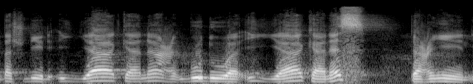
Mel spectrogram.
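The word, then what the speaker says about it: نستعين: iyaka na'budu wa iyaka nastain. Yang kedua itu nastain dibacanya menggunakan fathah ujungnya sukun. Jika ada yang baca menggunakan kasrah itu dari bani Tamim, bani Asad di antaranya.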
